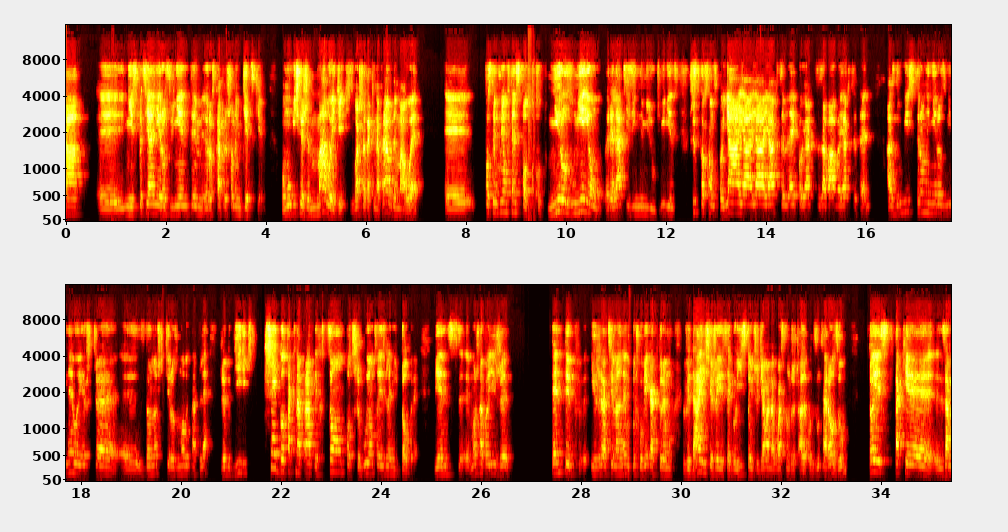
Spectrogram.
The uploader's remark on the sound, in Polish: Prosimy o wyrozumiałość w kwestii jakości technicznej i wszelkich niedoróbek obrazu i dźwięku.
